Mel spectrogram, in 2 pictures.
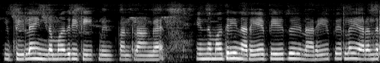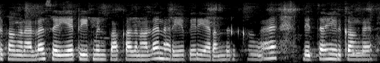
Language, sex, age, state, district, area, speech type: Tamil, female, 18-30, Tamil Nadu, Namakkal, rural, spontaneous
